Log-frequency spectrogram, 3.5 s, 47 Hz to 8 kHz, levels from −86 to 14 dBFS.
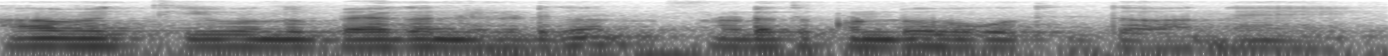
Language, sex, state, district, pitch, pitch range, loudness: Kannada, male, Karnataka, Bangalore, 110 Hz, 105-115 Hz, -15 LUFS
